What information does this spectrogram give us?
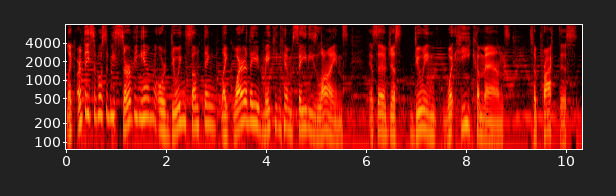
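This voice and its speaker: A man's voice: a little high, lively intonation, faint music behind. A young man streaming a game, chatting in an amused, casual way about what happens on screen. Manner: chatty, amused, quick laughs. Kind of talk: casual gameplay commentary.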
